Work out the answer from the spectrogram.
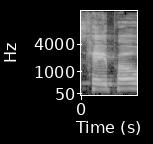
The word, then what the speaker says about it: capo: Let's jump to the new It is capo.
